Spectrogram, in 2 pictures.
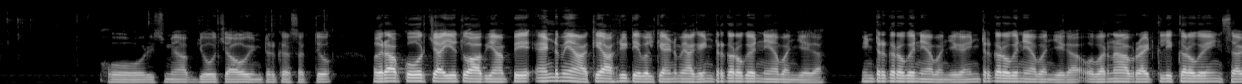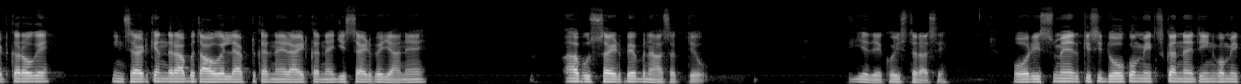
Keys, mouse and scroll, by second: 0.5 click, 1.5-3.2 typing, 2.0 click, 2.5 click, 3.1 click, 5.3 click, 6.9 Return, 8.5 click, 8.8 Return, 9.4 click, 9.8 Return, 10.5 click, 11.0 right click, 13.5 click, 18.3 click, 23.0 click.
